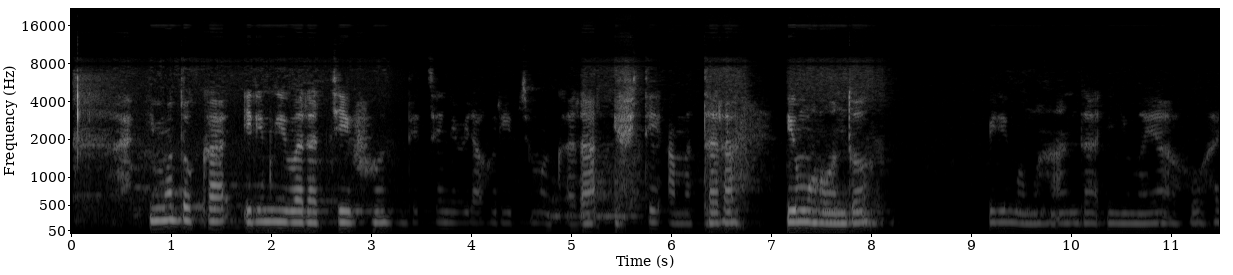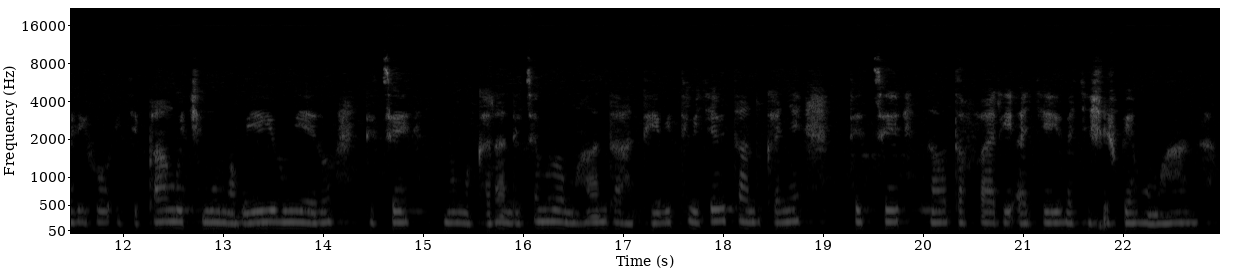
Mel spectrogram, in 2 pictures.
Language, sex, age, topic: Kinyarwanda, female, 18-24, finance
